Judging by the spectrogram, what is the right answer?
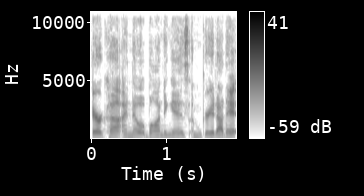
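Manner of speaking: ordinary talk, nothing marked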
